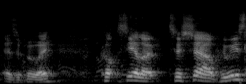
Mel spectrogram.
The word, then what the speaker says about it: Ehizibue: Ehizibue, apparently, is how Derek Ray pronounced it. I'm just still to call him Ezebue.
